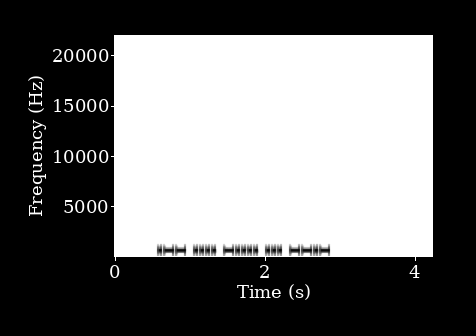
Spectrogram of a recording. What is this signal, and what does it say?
Morse code, heard as a keyed tone, about 35 wpm, 700 Hz. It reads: WH6SQ
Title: Speed Racing - USA Call Signs 30wpm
